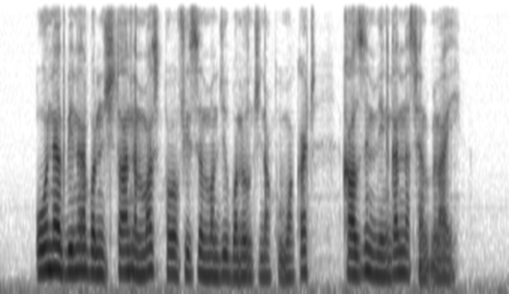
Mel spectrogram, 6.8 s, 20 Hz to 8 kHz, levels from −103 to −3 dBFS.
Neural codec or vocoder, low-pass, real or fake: autoencoder, 22.05 kHz, a latent of 192 numbers a frame, VITS, trained on many speakers; 7.2 kHz; fake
